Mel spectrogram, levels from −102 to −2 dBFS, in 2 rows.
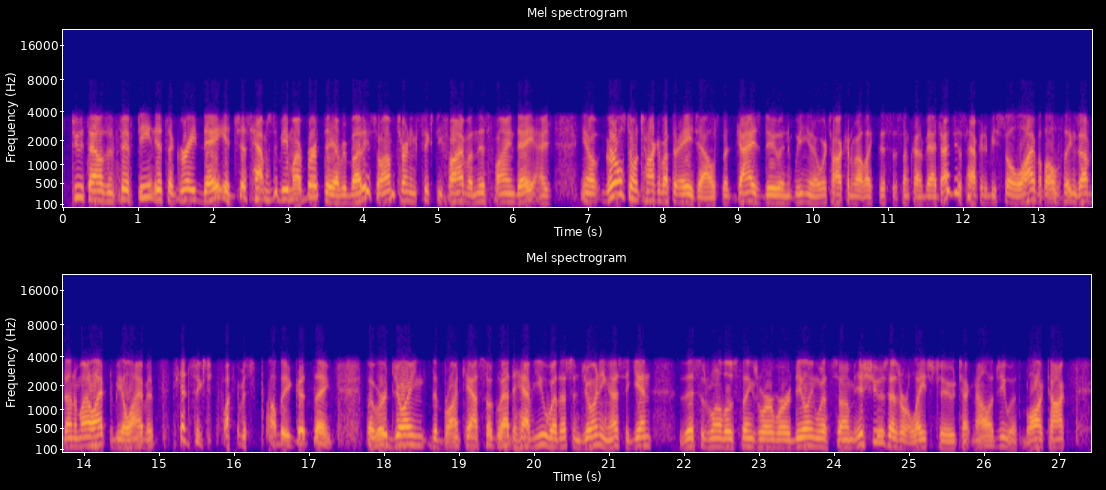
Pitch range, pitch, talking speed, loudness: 135-170 Hz, 145 Hz, 245 wpm, -29 LUFS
